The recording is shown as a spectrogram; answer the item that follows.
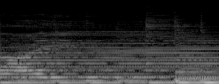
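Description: Slow traditional Irish lament between sung lines: a shruti box holds a steady drone under an acoustic guitar, with a new strummed chord a little before the end.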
